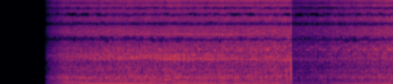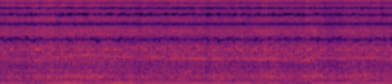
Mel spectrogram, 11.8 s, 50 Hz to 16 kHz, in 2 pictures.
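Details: Modified Audi URS4, warm, after reassembly: uneven idle with stumbling beat and revs hunting up and down; runs fine cold but misfires badly and hunts for idle once warm.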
